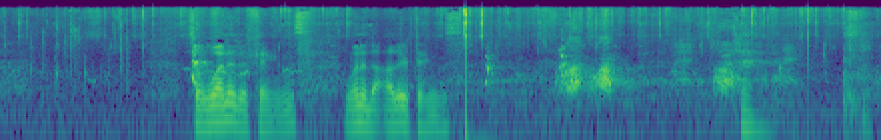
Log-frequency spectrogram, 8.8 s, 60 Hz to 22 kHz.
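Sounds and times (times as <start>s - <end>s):
low outdoor noise in a park: 0.0s - 8.8s
dog barking on a walk in a park: 1.9s - 2.2s, 4.8s - 7.4s
speech: 2.0s - 4.8s, 7.4s - 7.6s.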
